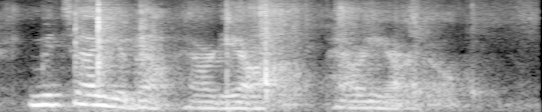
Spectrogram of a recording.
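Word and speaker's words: Pau d'Arco: And it's spelled P-A-U, let me see, P-A-U-D'-A-R-C-O.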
